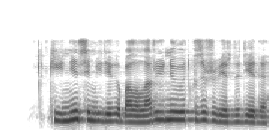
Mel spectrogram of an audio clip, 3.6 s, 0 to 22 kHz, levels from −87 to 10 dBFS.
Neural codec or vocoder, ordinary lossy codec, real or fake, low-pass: none; none; real; 7.2 kHz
